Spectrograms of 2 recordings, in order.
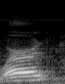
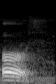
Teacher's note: Them other people say air and pronounce the e r sound air. We say er like the Americans.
